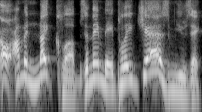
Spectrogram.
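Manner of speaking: put-on old-fashioned, old-timey 1920s father voice. Retelling own past words about nightclubs: old 1920s dad voice. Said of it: "I sounded like a, a, an old dad from the nineteen twenties".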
